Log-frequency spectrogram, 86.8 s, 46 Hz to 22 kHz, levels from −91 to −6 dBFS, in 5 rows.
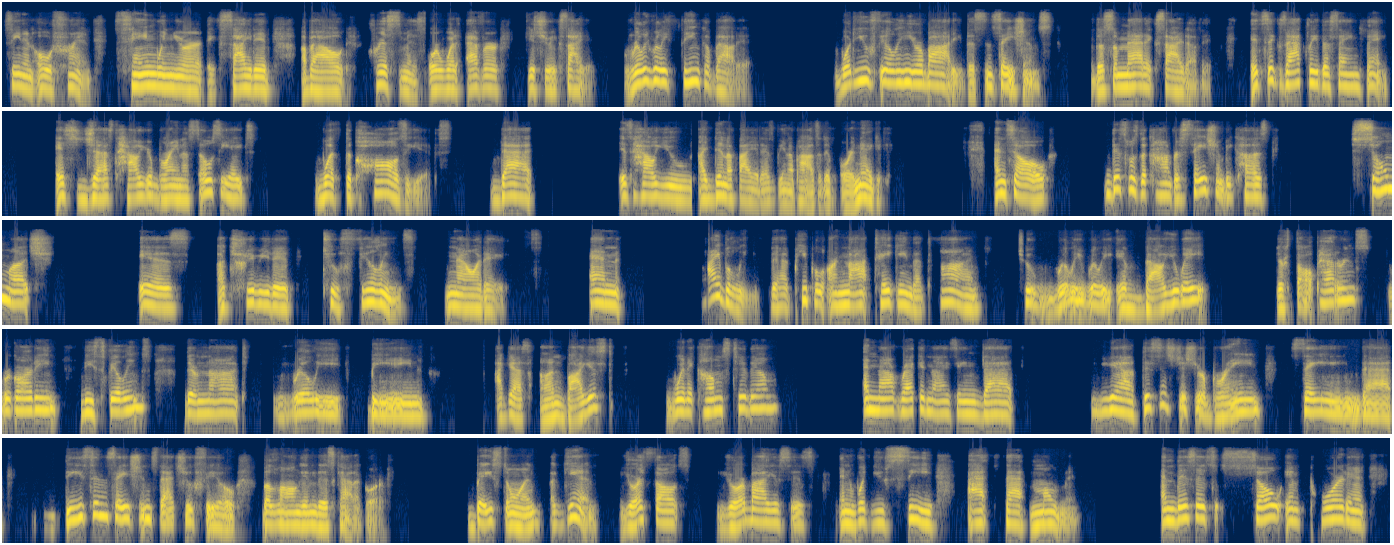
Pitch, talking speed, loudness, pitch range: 155 Hz, 100 wpm, -14 LUFS, 130-180 Hz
